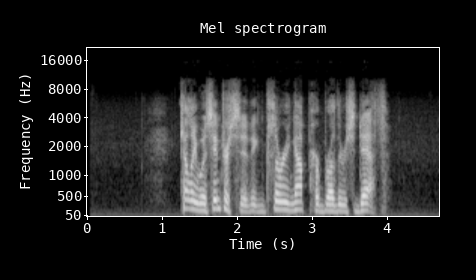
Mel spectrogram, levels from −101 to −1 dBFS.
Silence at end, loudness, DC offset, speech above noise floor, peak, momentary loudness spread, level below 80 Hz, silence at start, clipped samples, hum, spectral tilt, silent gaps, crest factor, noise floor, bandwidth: 0.7 s; -18 LUFS; under 0.1%; 46 dB; 0 dBFS; 8 LU; -58 dBFS; 1.25 s; under 0.1%; 60 Hz at -55 dBFS; -3.5 dB/octave; none; 20 dB; -65 dBFS; 10.5 kHz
